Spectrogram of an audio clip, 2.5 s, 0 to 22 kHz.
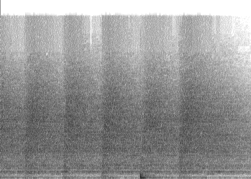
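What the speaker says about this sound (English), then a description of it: "this is the sound of the P5 cymbals" Raw P5 cymbals in a deathcore drum recording wash and crash repeatedly in a harsh, bright, sustained roar, with one low drum thump partway through.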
